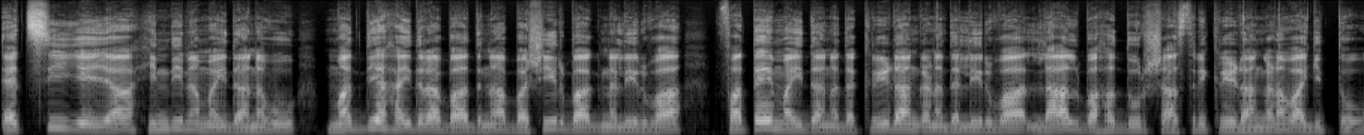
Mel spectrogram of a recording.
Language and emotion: Kannada, neutral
